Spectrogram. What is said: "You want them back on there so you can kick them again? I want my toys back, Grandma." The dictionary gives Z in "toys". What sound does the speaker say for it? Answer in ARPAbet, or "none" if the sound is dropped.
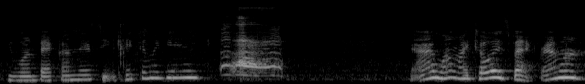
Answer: Z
